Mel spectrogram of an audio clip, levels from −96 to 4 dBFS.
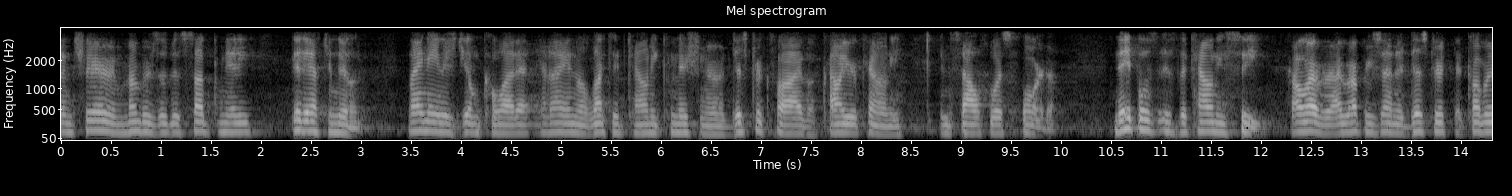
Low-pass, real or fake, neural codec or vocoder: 3.6 kHz; fake; codec, 32 kHz, 1.9 kbps, SNAC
